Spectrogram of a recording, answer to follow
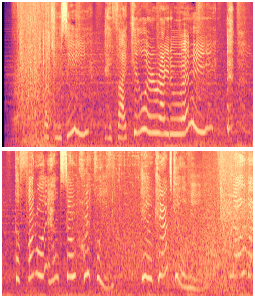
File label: Animation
